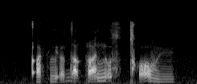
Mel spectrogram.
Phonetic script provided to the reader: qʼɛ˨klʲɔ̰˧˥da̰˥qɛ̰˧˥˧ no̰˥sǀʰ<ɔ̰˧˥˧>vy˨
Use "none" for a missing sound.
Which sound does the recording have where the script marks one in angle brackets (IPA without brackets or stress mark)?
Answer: ɔ̰˧˥˧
